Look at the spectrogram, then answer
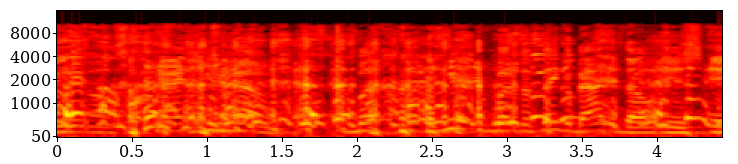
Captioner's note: laughter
